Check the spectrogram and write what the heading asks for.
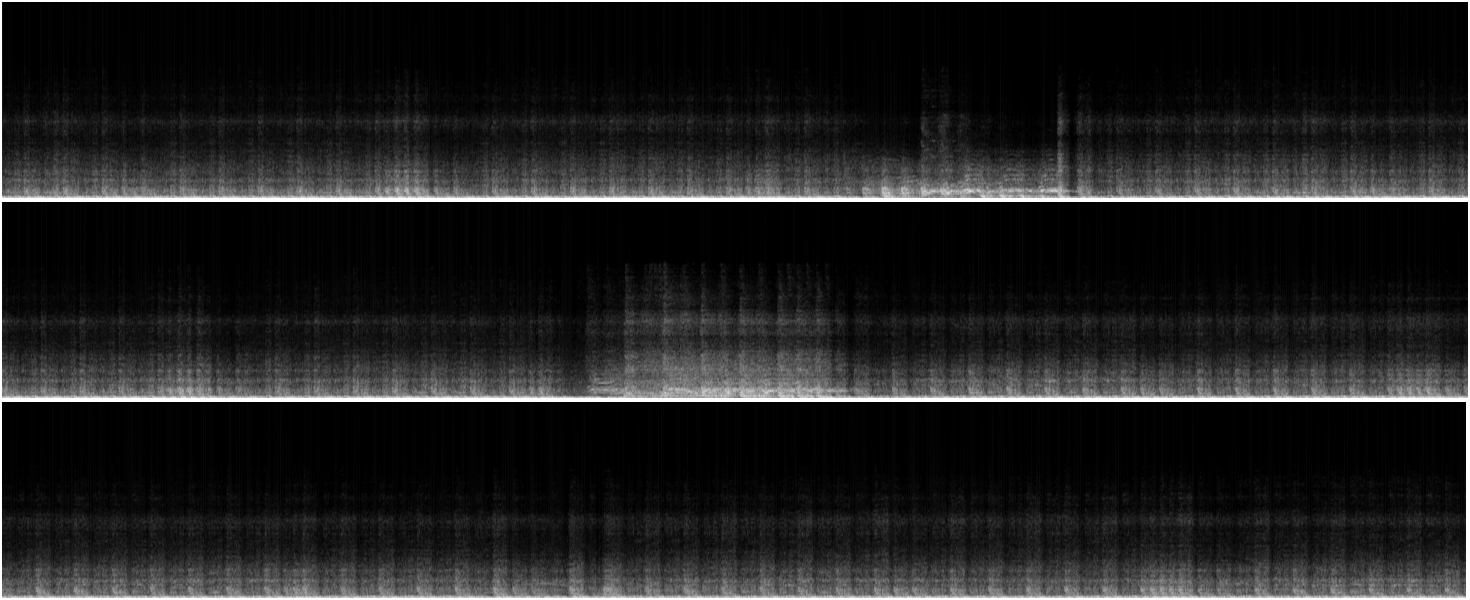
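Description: A frenchcore DJ set played loud through a large hall's sound system, heard from the crowd: a fast, steady kick drum under synth lines. The kick drops out twice for a second or two, about a quarter of the way in and again about halfway, each time with a falling low sweep before it comes back in.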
